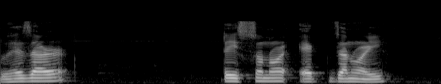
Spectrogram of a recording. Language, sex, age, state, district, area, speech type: Assamese, female, 18-30, Assam, Nagaon, rural, spontaneous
